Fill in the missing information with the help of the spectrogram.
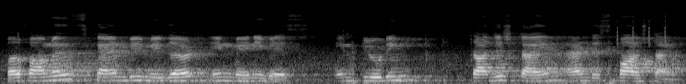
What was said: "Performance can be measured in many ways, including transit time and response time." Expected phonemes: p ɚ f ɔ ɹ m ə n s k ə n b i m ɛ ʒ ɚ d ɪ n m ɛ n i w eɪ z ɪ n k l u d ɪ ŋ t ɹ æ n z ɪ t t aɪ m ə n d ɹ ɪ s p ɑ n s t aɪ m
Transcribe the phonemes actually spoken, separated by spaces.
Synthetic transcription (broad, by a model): p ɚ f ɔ ɹ m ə n s k ə n b i m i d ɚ d ɪ n m ɛ n i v eɪ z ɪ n k l u d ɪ ŋ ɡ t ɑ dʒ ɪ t t aɪ m ə n d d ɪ s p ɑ s t aɪ m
